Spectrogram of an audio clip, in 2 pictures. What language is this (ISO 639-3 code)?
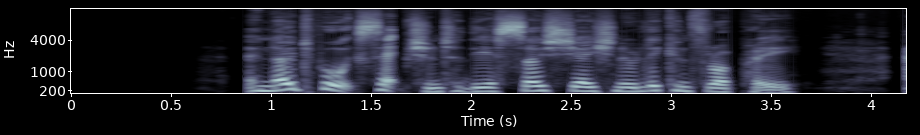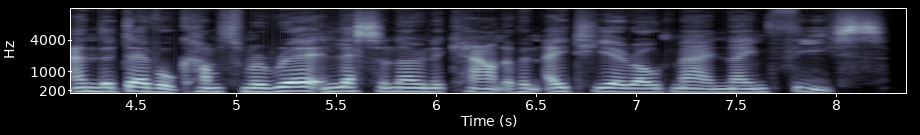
eng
